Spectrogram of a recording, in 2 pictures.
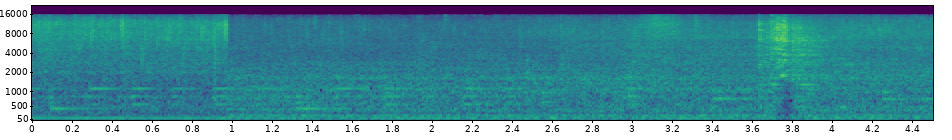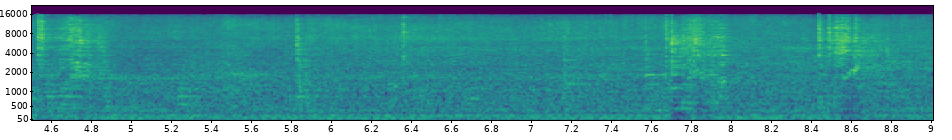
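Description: Chicken, one kilo, stir-fried and seared in a pan for a thin Bengali curry with potatoes: a steady close sizzle with scraping stirs and occasional louder spatula clacks, no talking.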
